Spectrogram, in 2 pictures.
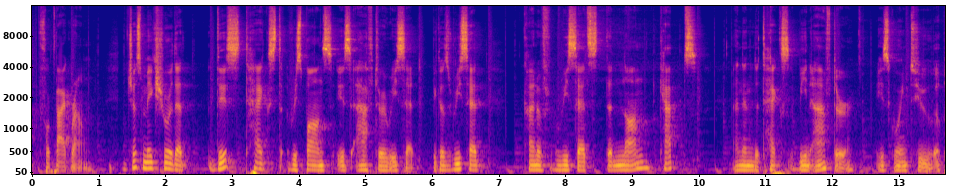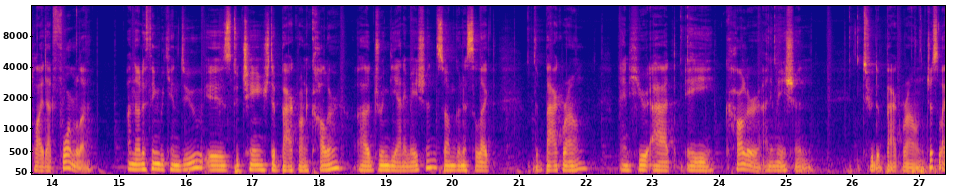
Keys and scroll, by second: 0.2 super+v, 26.9 super+v, 27.1 super+Return.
